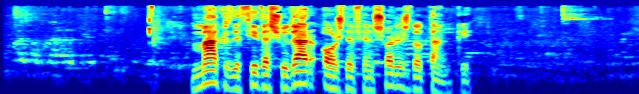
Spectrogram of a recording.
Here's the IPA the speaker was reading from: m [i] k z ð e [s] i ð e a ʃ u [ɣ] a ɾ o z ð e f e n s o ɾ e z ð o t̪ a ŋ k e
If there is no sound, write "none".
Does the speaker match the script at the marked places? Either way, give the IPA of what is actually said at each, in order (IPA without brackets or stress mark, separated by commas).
a, θ, ð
